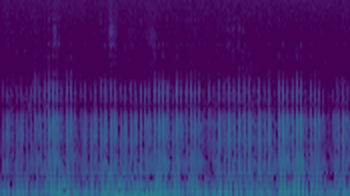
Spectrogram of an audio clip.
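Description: A cat purring steadily, a low, rumbling, rhythmic vibration that swells slightly and keeps going without pause, with no voices.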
